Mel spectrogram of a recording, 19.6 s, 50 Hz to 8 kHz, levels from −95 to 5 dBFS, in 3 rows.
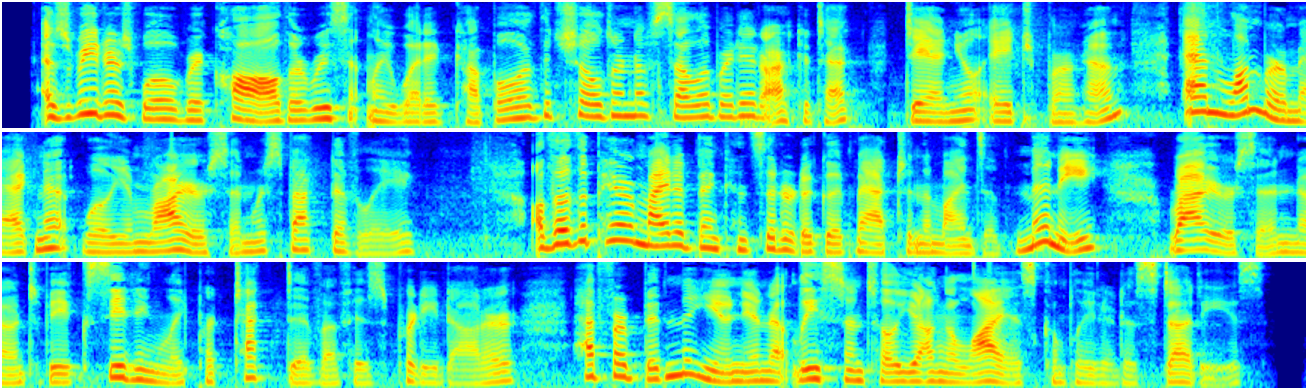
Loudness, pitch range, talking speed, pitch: -19 LUFS, 150-230 Hz, 185 wpm, 175 Hz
